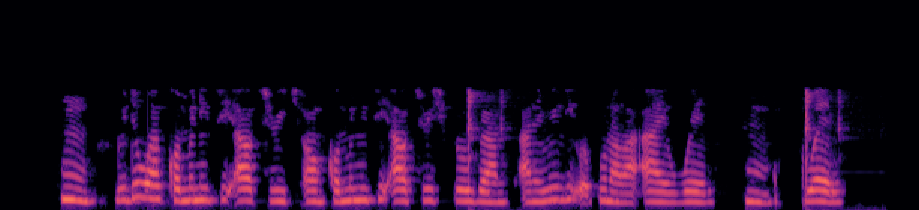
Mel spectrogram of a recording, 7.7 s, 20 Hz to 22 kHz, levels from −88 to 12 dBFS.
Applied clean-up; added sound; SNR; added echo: classical method spectral subtraction.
